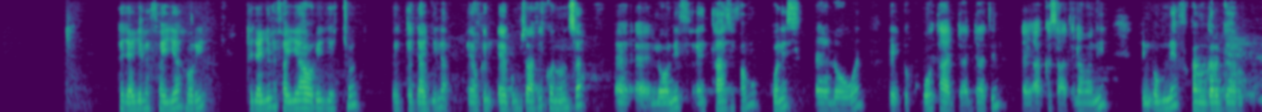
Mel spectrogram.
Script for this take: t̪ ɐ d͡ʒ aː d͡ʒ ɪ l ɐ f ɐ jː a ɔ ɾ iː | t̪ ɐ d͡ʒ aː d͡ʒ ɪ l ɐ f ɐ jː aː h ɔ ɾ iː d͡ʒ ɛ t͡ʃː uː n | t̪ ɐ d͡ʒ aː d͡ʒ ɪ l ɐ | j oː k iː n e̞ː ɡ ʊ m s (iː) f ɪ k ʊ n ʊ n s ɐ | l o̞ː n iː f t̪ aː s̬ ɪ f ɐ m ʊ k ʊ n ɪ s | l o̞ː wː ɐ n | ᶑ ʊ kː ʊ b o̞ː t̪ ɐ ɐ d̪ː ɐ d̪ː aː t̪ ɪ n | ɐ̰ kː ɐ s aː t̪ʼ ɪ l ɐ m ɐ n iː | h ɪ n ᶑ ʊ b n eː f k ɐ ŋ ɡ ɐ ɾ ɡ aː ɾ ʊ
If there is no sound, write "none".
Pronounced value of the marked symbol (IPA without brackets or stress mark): aː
